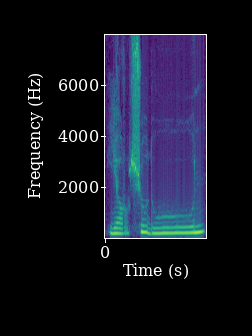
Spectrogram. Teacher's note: آخر میں نون کی آواز کلیئر، واضح ہو، اور دو چار حرکہ لمبا، یہ ہے مد عارض للسکون.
